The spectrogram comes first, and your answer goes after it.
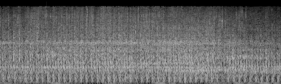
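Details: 1986 Honda Helix scooter, newly revived, drive belt missing (rubber bands fitted): fast, choppy running with a rattly clatter on top; source of the noise not yet found.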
